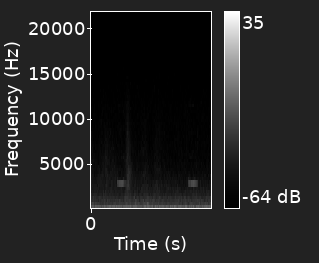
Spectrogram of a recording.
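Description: Steady low hum of a Fujitec traction elevator cab riding smoothly, with two short high beeps about a second and a half apart.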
